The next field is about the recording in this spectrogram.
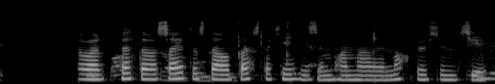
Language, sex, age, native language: Icelandic, female, 18-19, Icelandic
